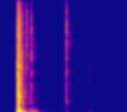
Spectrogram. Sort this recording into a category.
Sound effects > Objects / House appliances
